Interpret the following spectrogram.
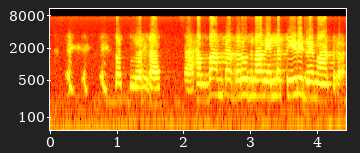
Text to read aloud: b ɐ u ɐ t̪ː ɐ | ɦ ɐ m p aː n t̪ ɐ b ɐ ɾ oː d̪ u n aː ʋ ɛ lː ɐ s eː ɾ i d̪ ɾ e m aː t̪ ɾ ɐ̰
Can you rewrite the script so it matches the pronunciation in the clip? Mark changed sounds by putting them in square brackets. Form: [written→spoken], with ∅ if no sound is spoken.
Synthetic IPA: b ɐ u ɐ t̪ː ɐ | ɦ ɐ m [p→b] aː n t̪ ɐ b ɐ ɾ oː d̪ u n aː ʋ ɛ lː ɐ s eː ɾ i d̪ ɾ e m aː t̪ ɾ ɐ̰

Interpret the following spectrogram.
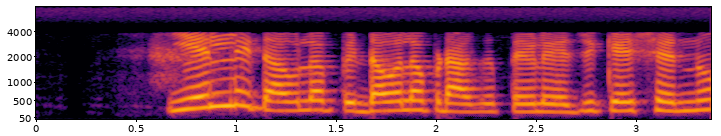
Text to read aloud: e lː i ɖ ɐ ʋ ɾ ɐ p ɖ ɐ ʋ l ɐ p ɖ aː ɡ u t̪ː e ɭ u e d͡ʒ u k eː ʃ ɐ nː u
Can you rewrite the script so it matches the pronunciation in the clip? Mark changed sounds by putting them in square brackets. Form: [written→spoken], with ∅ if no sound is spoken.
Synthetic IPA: e lː i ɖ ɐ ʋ [ɾ→l] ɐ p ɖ ɐ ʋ l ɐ p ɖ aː ɡ u t̪ː e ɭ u e d͡ʒ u k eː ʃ ɐ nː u

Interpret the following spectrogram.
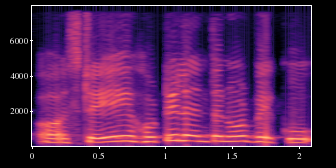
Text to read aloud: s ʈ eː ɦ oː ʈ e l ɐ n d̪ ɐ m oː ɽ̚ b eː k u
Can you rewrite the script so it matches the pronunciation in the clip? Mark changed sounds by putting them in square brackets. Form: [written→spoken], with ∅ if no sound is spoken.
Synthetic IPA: s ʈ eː ɦ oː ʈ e l ɐ n [d̪→t̪] ɐ [m→n] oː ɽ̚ b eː k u

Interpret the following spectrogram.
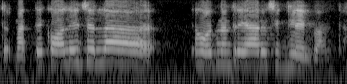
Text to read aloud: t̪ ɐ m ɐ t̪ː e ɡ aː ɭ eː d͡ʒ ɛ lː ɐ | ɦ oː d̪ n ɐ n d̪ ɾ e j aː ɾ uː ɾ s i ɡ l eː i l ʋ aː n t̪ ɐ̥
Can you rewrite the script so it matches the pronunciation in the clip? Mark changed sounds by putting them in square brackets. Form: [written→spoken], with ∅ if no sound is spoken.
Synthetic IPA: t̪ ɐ m ɐ t̪ː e [ɡ→k] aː [ɭ→l] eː d͡ʒ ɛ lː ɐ | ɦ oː d̪ n ɐ n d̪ ɾ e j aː ɾ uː [ɾ→∅] s i ɡ l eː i l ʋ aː n t̪ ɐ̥

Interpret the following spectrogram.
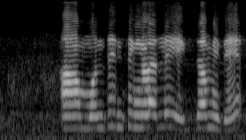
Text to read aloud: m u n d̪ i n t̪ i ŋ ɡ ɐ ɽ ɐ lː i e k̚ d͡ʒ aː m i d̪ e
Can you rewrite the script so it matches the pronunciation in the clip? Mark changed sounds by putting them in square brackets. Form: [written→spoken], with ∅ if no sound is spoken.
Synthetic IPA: m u n d̪ i n t̪ i ŋ ɡ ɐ [ɽ→ɭ] ɐ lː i e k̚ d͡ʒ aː m i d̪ e

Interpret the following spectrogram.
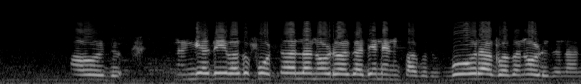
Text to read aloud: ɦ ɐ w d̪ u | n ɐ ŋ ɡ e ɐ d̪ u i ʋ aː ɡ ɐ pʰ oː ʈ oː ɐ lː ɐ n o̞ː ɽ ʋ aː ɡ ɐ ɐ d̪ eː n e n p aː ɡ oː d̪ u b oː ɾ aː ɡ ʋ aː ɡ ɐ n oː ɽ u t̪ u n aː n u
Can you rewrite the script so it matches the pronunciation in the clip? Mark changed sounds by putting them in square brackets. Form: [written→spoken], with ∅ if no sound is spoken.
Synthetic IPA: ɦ ɐ w d̪ u | n ɐ ŋ ɡ e ɐ d̪ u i ʋ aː ɡ ɐ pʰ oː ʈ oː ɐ lː ɐ n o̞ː ɽ ʋ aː ɡ ɐ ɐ d̪ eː n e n p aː ɡ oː d̪ u b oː ɾ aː ɡ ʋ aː ɡ ɐ n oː ɽ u [t̪→d̪] u n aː n u

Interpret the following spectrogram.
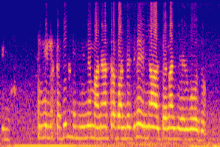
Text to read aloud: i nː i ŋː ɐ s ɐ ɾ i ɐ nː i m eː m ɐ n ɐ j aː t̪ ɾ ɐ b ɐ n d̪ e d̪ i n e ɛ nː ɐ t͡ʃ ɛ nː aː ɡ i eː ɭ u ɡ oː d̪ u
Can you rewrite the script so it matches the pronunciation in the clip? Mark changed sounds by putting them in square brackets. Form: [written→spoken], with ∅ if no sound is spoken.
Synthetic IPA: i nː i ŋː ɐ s ɐ ɾ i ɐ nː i [m→n] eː m ɐ n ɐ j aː t̪ ɾ ɐ b ɐ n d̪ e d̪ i n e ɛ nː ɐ t͡ʃ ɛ nː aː ɡ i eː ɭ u [ɡ→b] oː d̪ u

